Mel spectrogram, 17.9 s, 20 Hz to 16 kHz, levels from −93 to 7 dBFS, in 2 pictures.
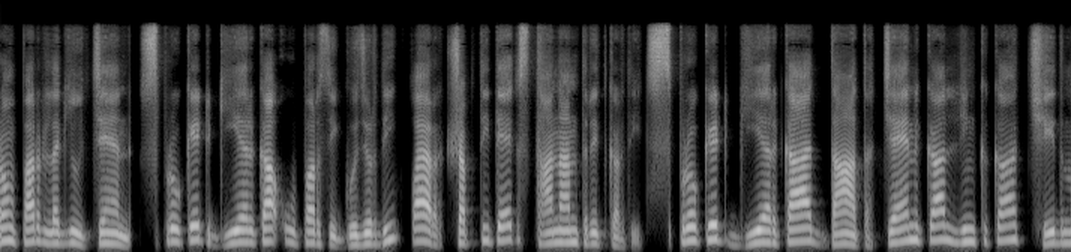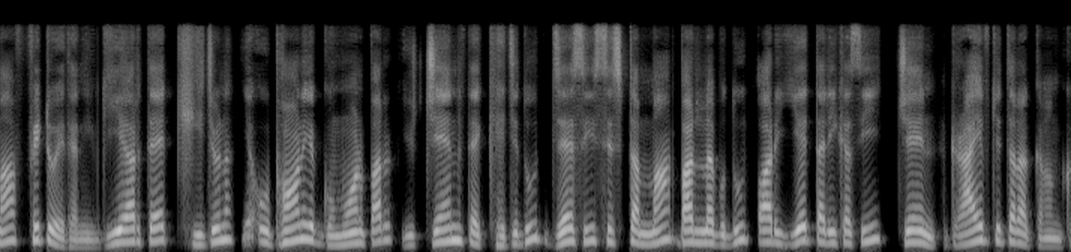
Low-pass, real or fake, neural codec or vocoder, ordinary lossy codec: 10.8 kHz; fake; codec, 24 kHz, 0.9 kbps, WavTokenizer, large speech release; none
